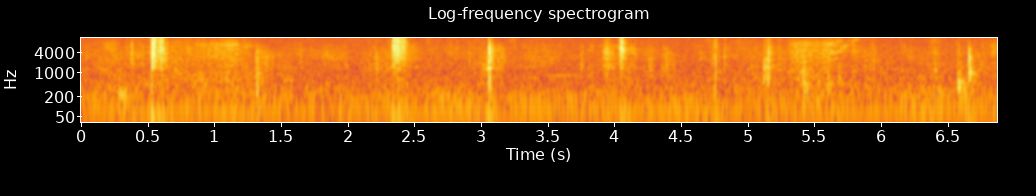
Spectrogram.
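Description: Quiet lecture-hall room tone: a steady low hum with scattered, irregular sharp clicks and taps, roughly one every half second to second.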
